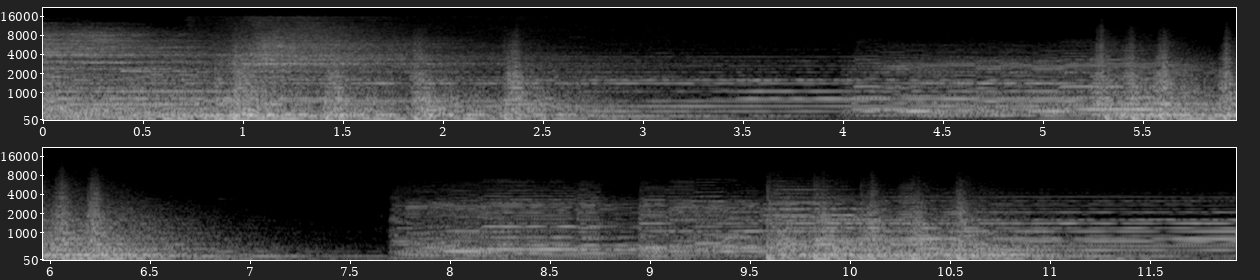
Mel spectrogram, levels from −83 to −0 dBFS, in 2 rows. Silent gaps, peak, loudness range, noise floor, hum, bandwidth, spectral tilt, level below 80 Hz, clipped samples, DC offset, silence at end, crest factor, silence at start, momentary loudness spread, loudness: none; -16 dBFS; 5 LU; -53 dBFS; none; 16 kHz; -5 dB/octave; -48 dBFS; under 0.1%; under 0.1%; 0 s; 18 dB; 0 s; 12 LU; -33 LUFS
